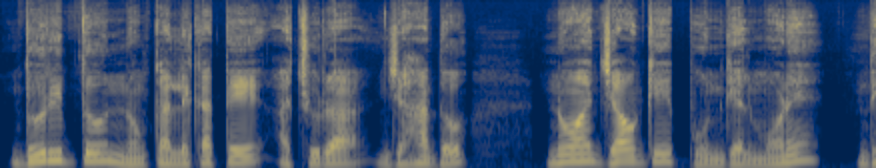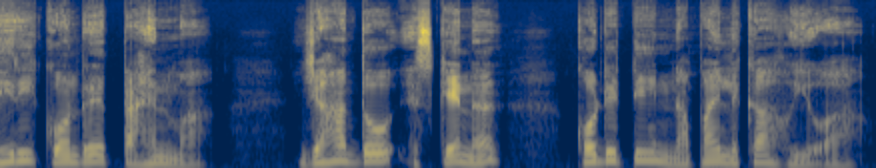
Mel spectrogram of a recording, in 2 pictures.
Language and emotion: Santali, neutral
